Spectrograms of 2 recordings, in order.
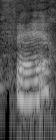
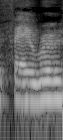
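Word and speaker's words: Feyre: faire moi je l'appelle parce que fire je n'y arrive pas ça me dérange la façon dont c'est dit malgré que c'est comme ça que son prénom se prononce moi je n'y arrive pas donc je dis faire c'est très bien comme ça et on va retrouver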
